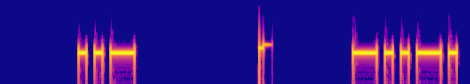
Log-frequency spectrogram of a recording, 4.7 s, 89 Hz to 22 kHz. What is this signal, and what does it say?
Morse code, heard as a keyed tone, about 15 wpm, 700 Hz. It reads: U /
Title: Single Character (Letter:Number:Punctuation:Prosign) Alt 15wpm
